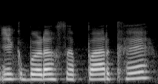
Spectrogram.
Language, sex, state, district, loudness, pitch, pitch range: Hindi, female, Jharkhand, Garhwa, -14 LUFS, 240 Hz, 235-255 Hz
